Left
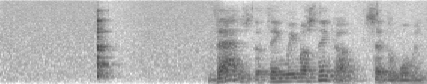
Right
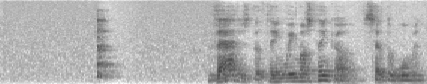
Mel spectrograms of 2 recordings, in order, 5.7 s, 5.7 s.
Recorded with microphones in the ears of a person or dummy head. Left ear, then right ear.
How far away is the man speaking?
About 1.3 m.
